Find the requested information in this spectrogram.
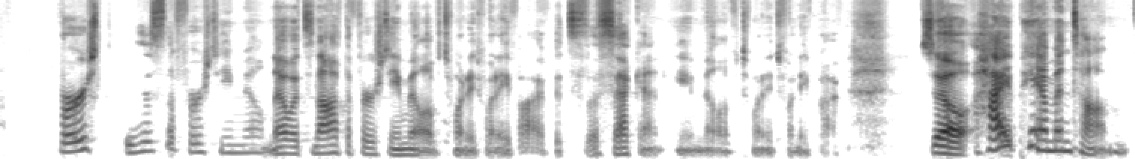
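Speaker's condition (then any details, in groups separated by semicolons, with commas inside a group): No condition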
